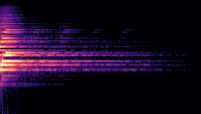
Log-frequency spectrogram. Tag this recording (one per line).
soft-click
design
hud
sfx
game
soft
startup
success
interface
clicks
bootup
gui
achievement
beep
